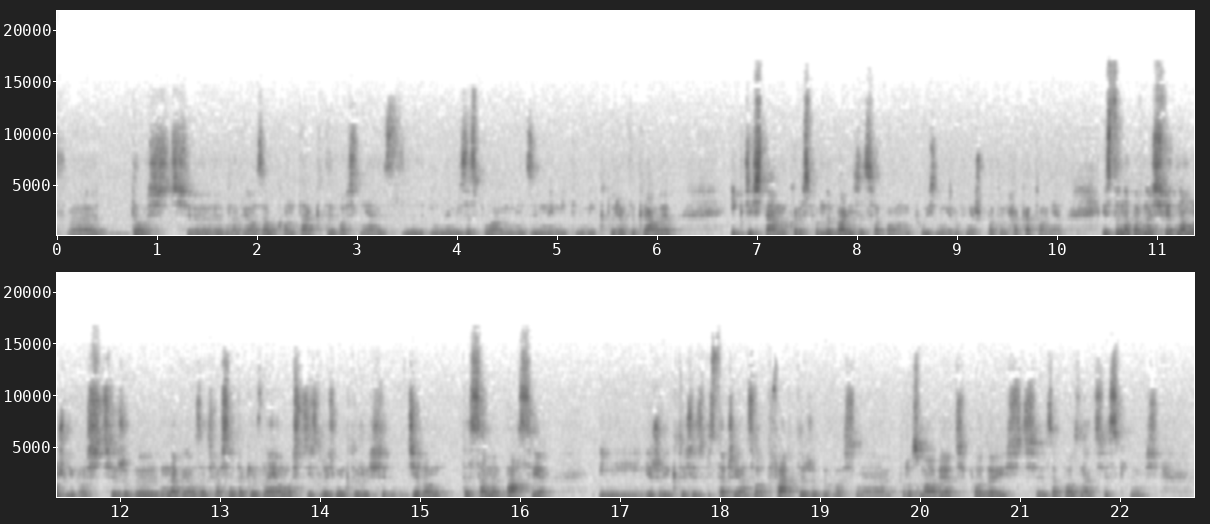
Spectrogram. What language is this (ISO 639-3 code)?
pol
